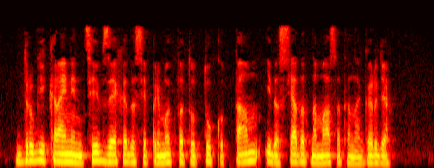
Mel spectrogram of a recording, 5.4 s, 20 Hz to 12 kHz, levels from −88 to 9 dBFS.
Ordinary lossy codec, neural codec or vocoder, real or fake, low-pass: MP3, 48 kbps; none; real; 7.2 kHz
